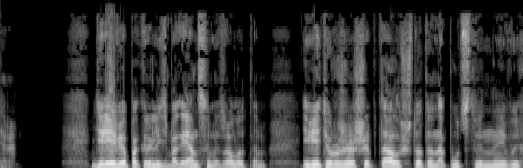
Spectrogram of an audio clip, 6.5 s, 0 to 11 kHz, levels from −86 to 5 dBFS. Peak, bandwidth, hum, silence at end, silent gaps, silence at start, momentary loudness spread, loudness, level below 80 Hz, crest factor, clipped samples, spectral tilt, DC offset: 0 dBFS; 11 kHz; none; 0 s; 0.27-0.75 s; 0 s; 11 LU; -14 LUFS; -38 dBFS; 14 dB; 0.2%; -6 dB/octave; under 0.1%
